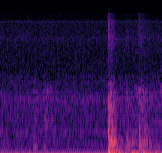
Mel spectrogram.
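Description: Strikes landing on a heavy punching bag: a sudden loud thud a little over a second in, then a lighter hit, with a voice calling out.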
